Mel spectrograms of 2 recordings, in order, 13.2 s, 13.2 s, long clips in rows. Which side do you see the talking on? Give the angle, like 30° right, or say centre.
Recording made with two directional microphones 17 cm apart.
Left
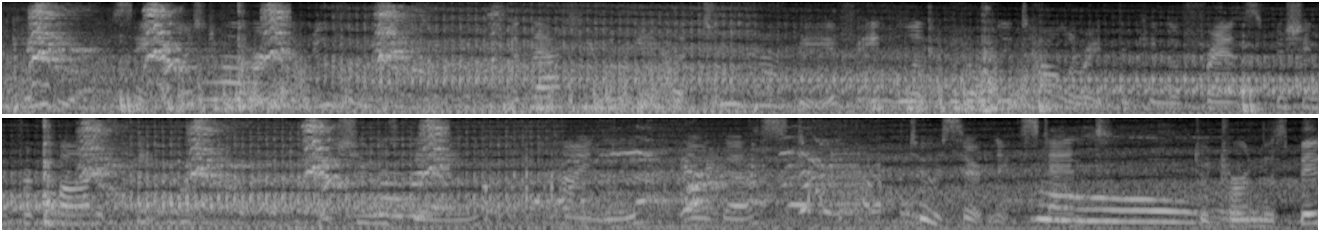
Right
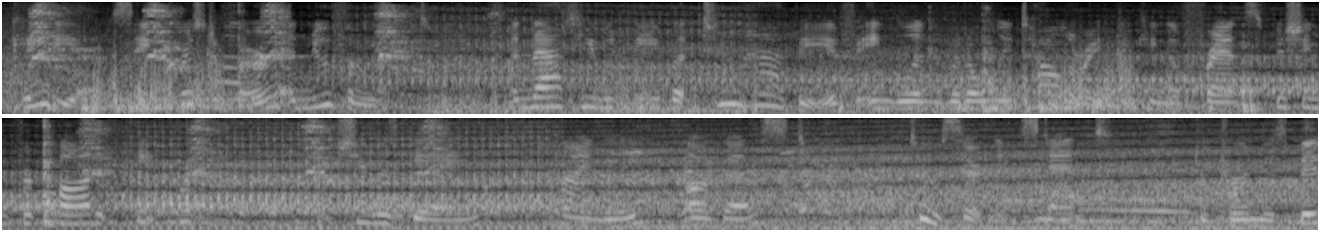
20° right.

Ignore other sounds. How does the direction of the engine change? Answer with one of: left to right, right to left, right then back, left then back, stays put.
left to right.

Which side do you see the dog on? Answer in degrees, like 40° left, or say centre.
40° left.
